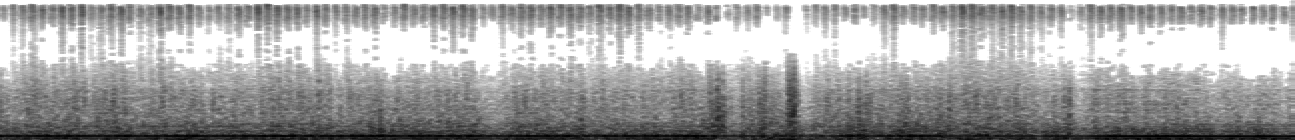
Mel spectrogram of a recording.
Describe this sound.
Wind is blowing gently and something is ticking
